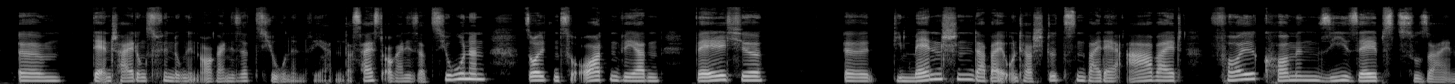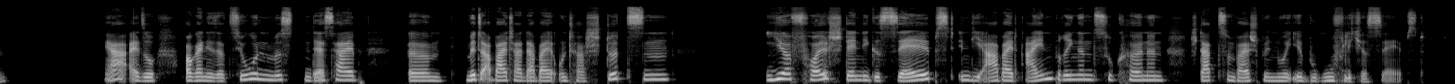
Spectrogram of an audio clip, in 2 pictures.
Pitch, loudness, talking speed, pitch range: 180 Hz, -23 LUFS, 100 wpm, 165-205 Hz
